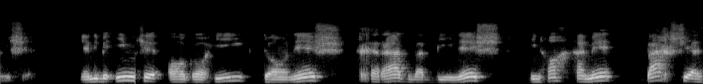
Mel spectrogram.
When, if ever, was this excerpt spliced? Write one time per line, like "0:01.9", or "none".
0:01.3
0:02.5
